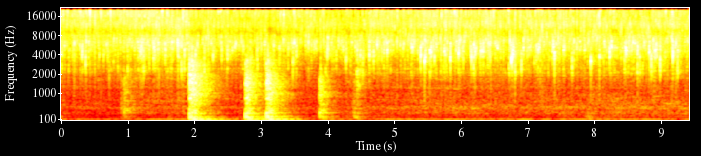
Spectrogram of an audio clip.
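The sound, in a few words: whole spices sizzling in hot oil for tempering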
